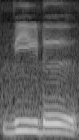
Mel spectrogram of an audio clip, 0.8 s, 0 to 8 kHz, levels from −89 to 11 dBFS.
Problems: constant background noise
